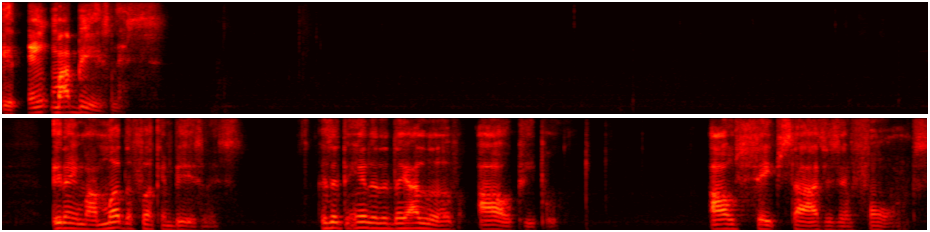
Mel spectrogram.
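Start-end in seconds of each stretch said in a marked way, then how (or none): 0.0-11.6 flat-out, declarative, stated outright. Speaking to listeners about other people's lives, in a declarative voice. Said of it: "In my declarative voice".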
